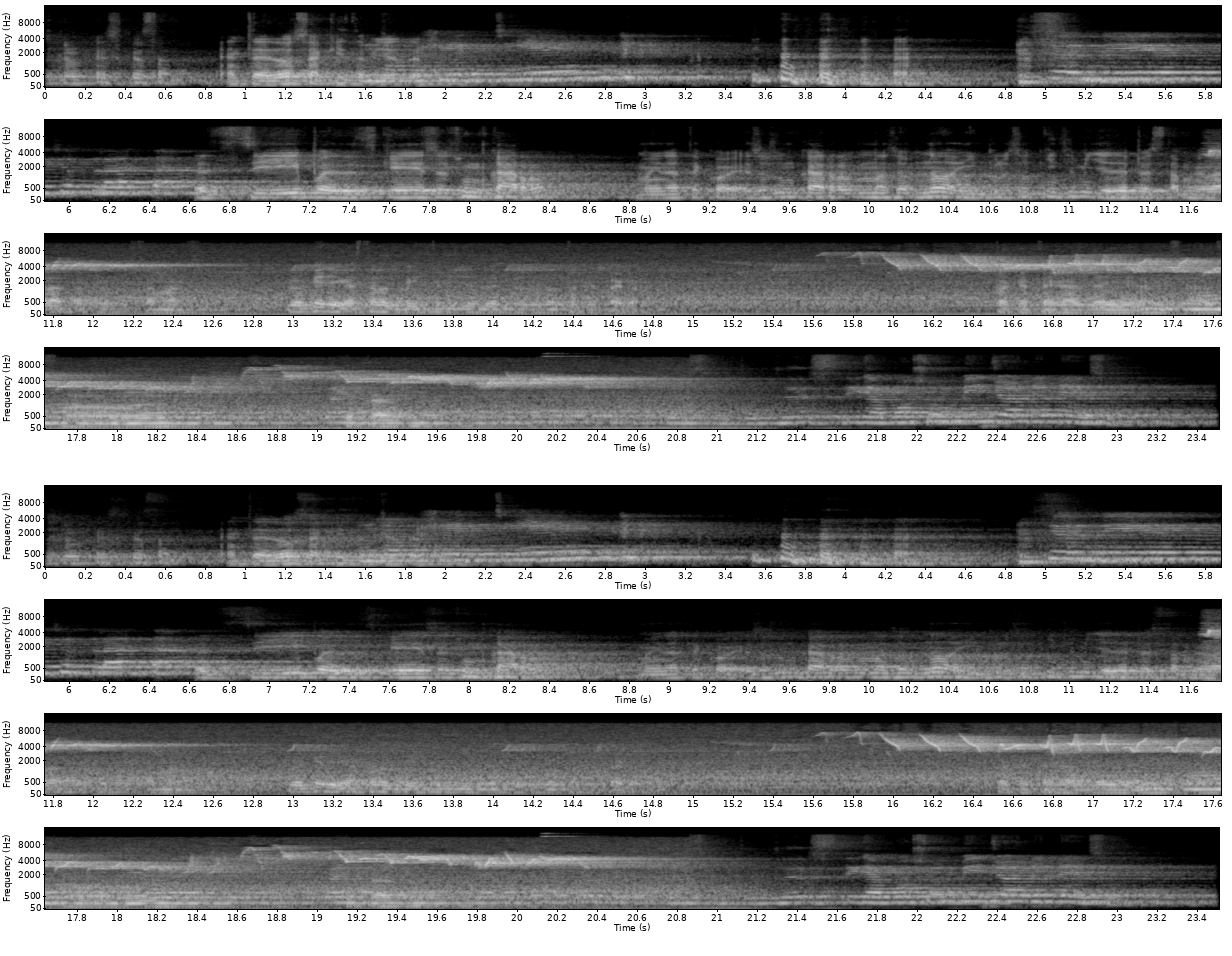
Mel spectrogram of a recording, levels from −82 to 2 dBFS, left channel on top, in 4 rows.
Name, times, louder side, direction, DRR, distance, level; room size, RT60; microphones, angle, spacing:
voice 1, 0.0-1.9 3.5-4.4 4.9-5.4 6.6-8.4 8.8-12.5 13.0-14.7 16.5-18.3 19.1-19.5, left 3 dB, 75° left, 7 dB, 1.0 m, -24 dB
voice 2, 1.6-3.1 5.0-6.7 17.0-18.6 19.0-23.1, left 1 dB, 10° right, -2 dB, 1.5 m, -26 dB
sound 1, 11.7-20.9, right 3 dB, 85° right, 2.1 m, -21 dB
17.0 x 10.0 x 5.7 m, 2.6 s
head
